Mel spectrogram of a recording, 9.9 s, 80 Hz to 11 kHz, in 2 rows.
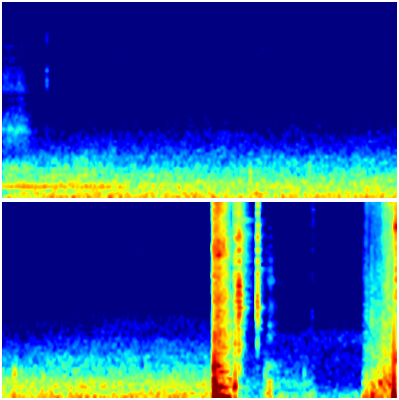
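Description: A Diana 54 AirKing Pro air rifle fires at a 35mm rat target 45 yards away outdoors: one sharp, loud crack after a stretch of faint wind and background hum, followed by a second brief burst of noise.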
